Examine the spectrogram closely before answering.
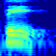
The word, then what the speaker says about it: des: But les, de and les will combine and give us des, pronounced as they.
